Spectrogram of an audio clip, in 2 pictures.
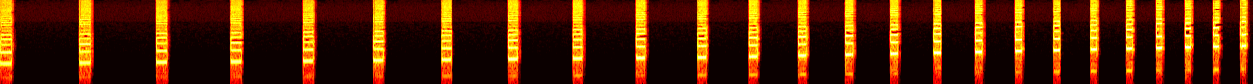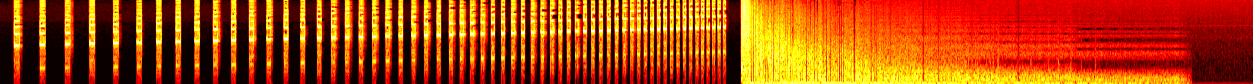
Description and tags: Countdown-Boom
ticking bomb-like countdown until it booms!!!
